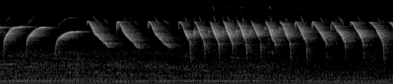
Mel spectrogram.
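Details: Canary in full song for a long songbird training recording: loud, fast series of high downward-swooping notes, several per second, the tempo quickening into a dense rattling run.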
